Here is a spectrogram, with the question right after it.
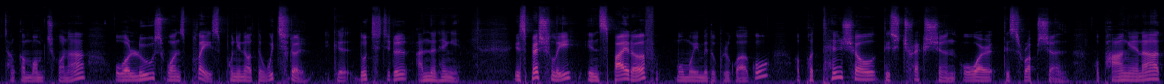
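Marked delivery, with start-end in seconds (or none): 1.5-3.0 slow reading. Shown as a demonstration. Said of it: "teacher reads English definition". 6.9-8.8 slow reading. Shown as a demonstration. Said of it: "teacher reads English definition". 10.7-14.2 each word drawn out for learners; slow reading. Shown as a demonstration. Teacher reads the definition to Korean learners, very slowly. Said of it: "teacher reads English definition".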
